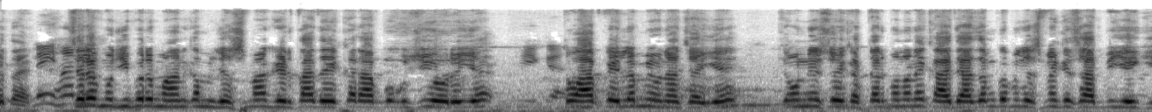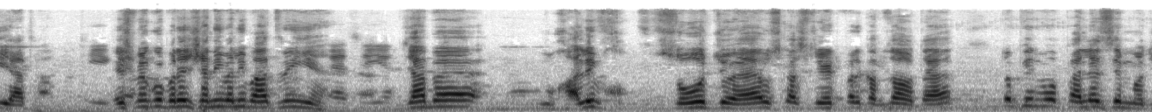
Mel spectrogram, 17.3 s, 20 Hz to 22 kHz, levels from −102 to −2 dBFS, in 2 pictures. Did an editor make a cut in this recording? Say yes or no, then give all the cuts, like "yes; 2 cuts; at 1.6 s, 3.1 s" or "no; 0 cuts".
no; 0 cuts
